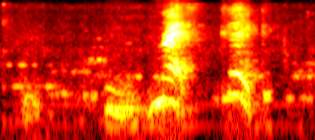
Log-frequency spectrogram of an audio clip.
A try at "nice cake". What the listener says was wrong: À, nice cake. Cake. Các con sẽ bật âm cờ cuối cùng cái chữ cake này. Cake.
